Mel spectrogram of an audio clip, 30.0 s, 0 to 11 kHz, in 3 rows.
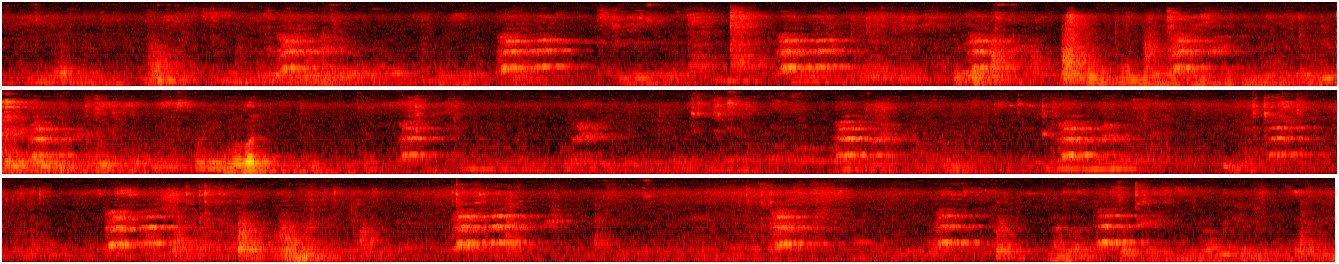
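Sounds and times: murmur of a gathering: 0.0s - 30.0s.

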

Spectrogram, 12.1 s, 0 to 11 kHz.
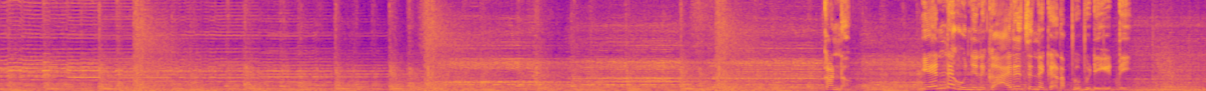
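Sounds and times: dramatic choral music: 0.0s - 12.0s.

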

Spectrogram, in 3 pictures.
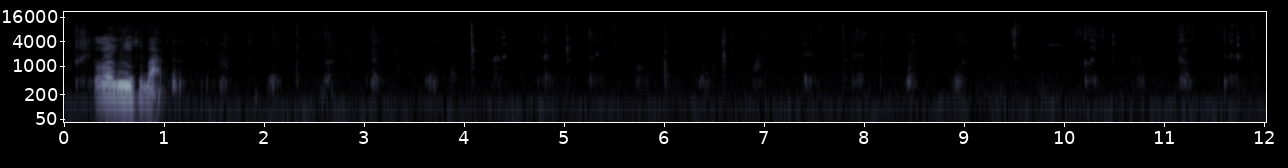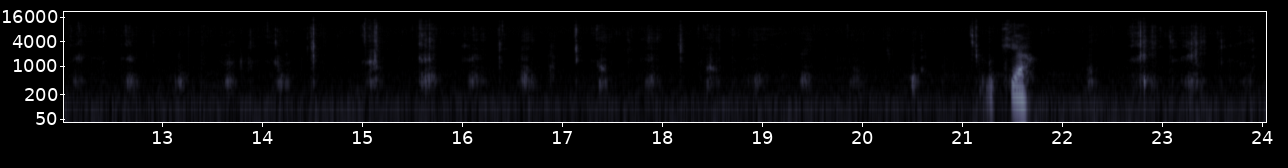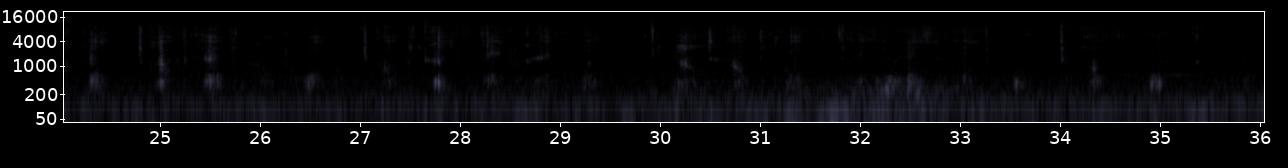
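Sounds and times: chewing and crunching food: 0.0s - 35.5s.

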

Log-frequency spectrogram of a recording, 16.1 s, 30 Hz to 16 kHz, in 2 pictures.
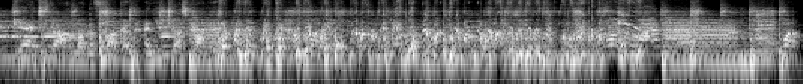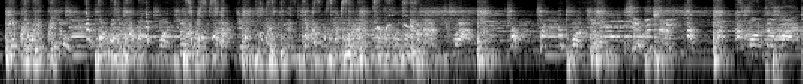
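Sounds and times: hip-hop beat: 0.0s - 16.0s
turntable scratching: 0.1s - 16.0s.

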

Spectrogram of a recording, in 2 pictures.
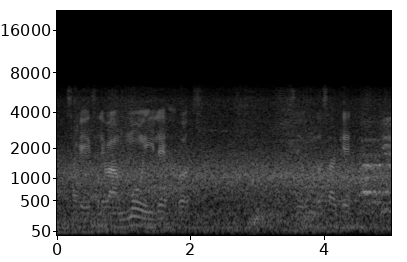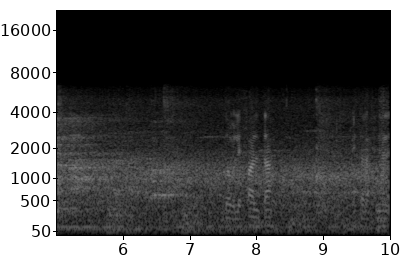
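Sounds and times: steady low hum and hiss: 0.0s - 10.0s.

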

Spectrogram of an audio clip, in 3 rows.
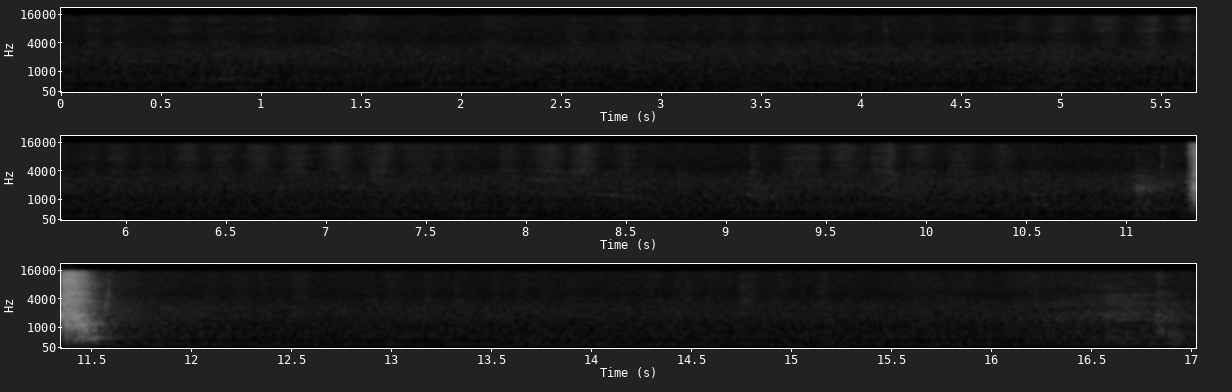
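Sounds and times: paintbrush scratching on paper: 0.0s - 10.7s, 11.3s - 16.2s
sharp breath: 11.3s - 11.7s.

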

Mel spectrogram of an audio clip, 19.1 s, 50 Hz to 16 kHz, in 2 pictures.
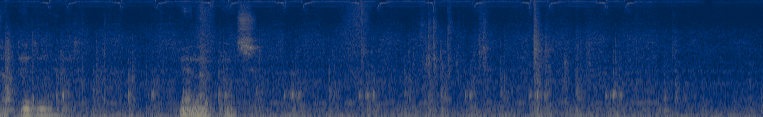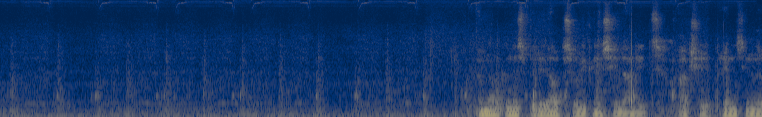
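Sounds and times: low mechanical hum: 0.0s - 19.0s
printer ticking: 0.0s - 19.0s.

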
